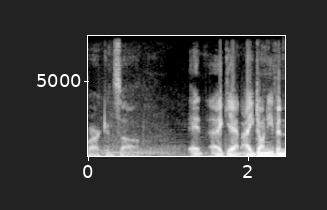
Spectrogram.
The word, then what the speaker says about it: Arkansas: Some people will say R Kansas, right? Some people will say R Kansas instead of Arkansas.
